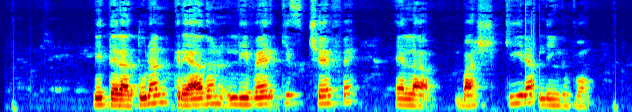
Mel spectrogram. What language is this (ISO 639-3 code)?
epo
